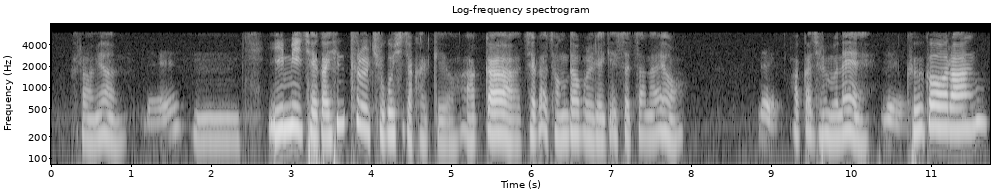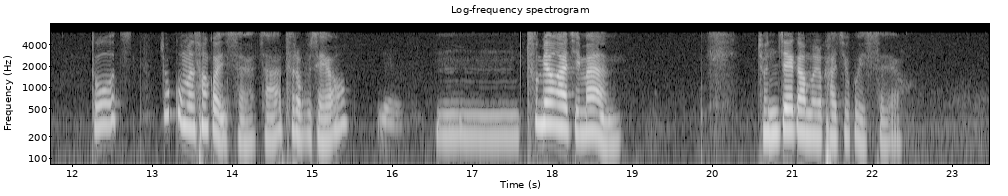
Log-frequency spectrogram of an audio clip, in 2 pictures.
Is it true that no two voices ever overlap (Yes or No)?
Yes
